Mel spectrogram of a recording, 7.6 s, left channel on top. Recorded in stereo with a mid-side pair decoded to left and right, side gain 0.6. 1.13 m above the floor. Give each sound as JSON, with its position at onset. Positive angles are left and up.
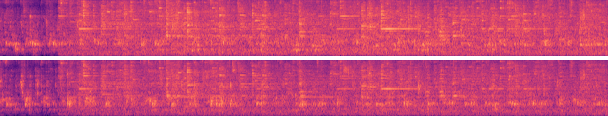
{"t": 0.7, "sound": "a chime", "azimuth_deg": 30, "distance_m": 1.0}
